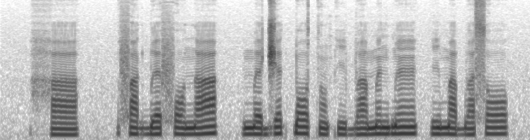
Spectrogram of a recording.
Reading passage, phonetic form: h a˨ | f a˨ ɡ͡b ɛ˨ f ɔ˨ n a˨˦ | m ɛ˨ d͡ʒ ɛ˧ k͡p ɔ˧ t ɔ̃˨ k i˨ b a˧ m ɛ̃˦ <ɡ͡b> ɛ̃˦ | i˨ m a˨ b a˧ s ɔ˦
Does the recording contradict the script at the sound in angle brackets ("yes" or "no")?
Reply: no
